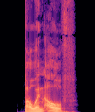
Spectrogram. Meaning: inflection of aufbauen: 1. first/third-person plural present 2. first/third-person plural subjunctive I
- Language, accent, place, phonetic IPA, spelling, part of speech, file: German, Germany, Berlin, [ˌbaʊ̯ən ˈaʊ̯f], bauen auf, verb, De-bauen auf.ogg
